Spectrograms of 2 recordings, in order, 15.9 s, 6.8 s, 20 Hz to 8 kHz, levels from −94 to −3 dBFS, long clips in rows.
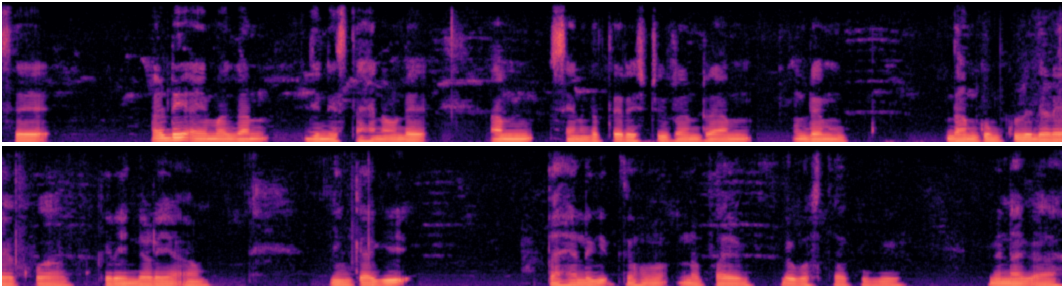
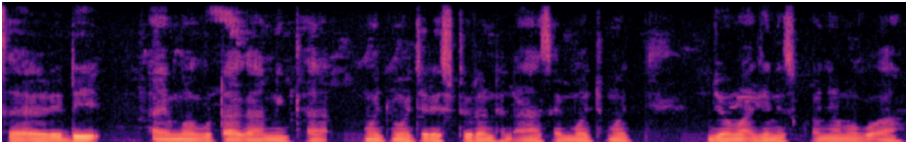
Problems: background sounds at intervals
